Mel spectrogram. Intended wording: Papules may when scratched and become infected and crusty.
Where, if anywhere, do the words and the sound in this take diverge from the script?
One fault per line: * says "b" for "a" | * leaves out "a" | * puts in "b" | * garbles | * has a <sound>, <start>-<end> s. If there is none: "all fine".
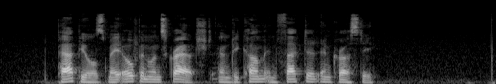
* puts in "open"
